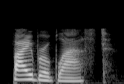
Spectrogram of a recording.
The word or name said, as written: fibroblast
